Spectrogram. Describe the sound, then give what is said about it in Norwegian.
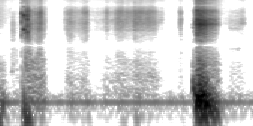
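Someone drinking chocolate milk from an extremely small carton, drinking right up against the microphone: scattered soft slurping and crinkling noises, then one loud gurgling slurp toward the end, with a low steady hum underneath and no talking. “Jeg skal prøve å Tror det blir tatt opp hvis jeg klarer å drikke helt inntil mikrofonen.”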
